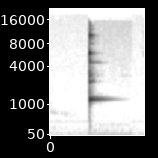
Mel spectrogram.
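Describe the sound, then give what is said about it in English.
A single bright clink of glasses touching in a toast, sharp at first and then ringing out briefly with a clear tone before fading, alone with no talking. “So anyways, yeah, to our time together. Cheers, you big sweetheart.”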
